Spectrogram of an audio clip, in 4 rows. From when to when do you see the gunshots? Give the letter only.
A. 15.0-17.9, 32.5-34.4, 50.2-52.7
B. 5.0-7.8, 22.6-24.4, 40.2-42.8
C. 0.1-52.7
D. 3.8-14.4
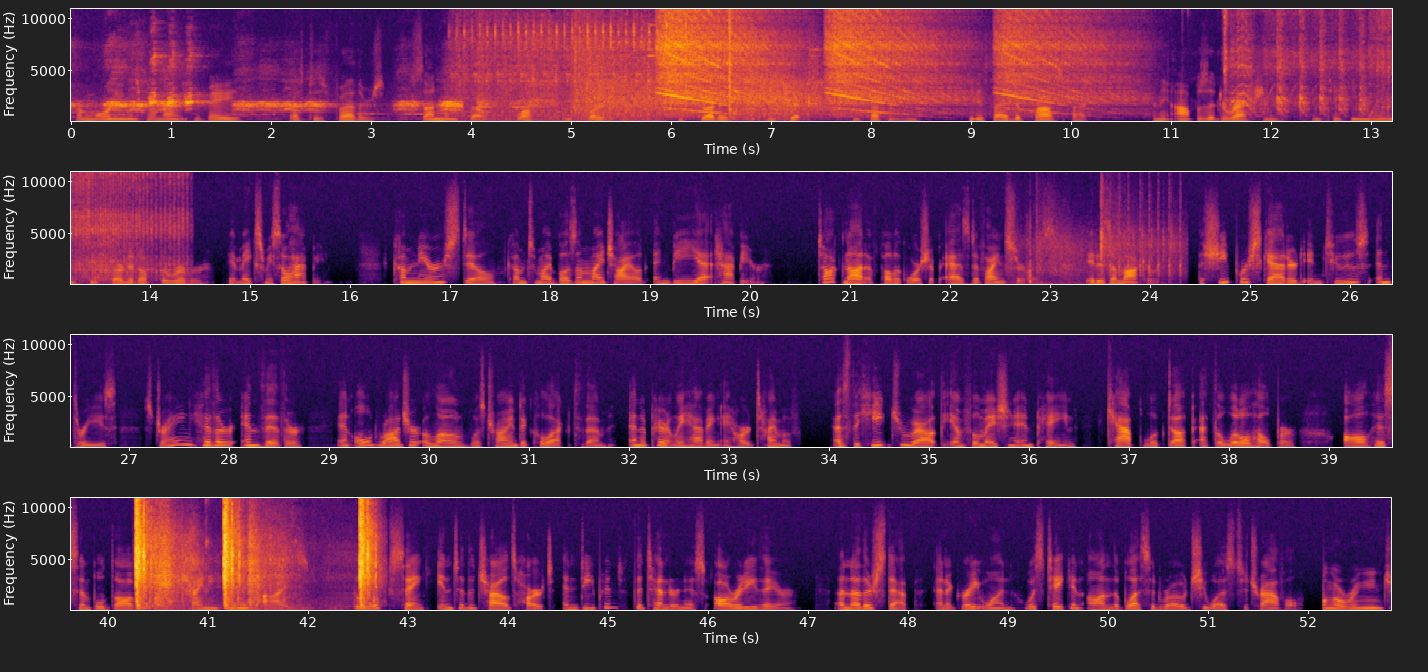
B.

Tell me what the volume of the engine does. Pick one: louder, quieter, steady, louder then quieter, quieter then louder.
quieter.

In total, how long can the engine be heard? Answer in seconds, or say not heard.
11 s.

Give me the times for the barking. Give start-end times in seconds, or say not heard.
not heard.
